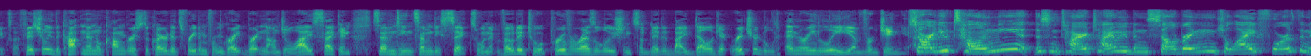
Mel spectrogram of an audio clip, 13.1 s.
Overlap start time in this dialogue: none

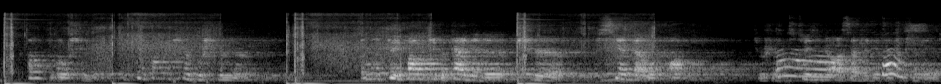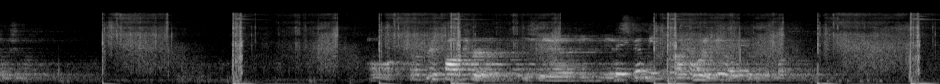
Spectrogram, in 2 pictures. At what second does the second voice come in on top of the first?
7.7 s

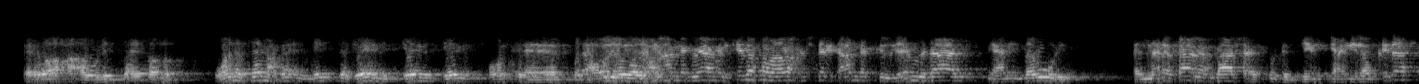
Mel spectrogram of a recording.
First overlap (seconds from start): 5.1 s

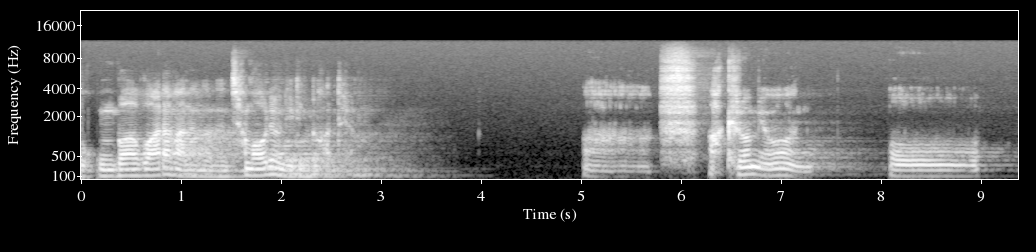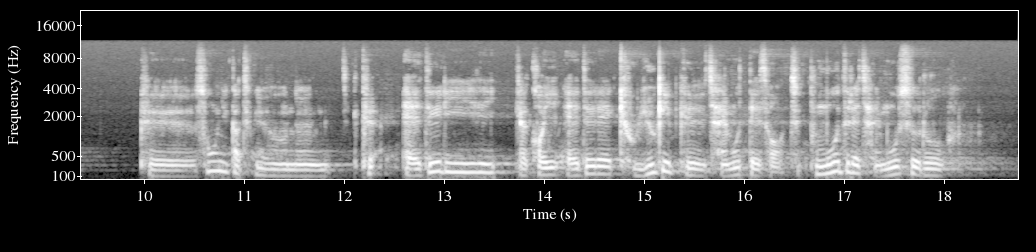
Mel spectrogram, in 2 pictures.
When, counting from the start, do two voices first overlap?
none

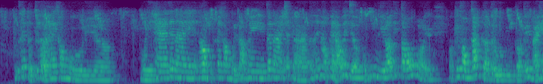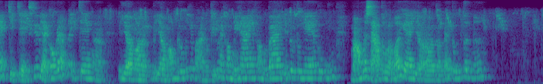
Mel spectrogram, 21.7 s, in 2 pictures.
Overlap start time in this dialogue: none

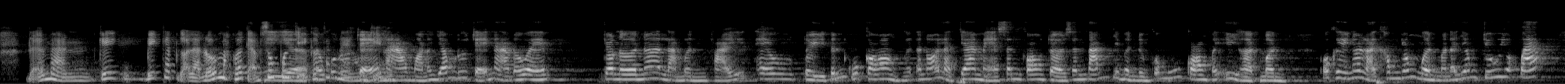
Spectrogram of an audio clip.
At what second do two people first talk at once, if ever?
2.6 s

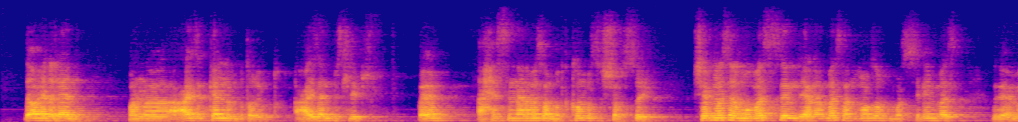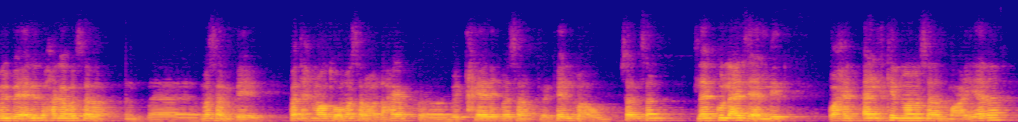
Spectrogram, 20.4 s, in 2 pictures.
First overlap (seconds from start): none

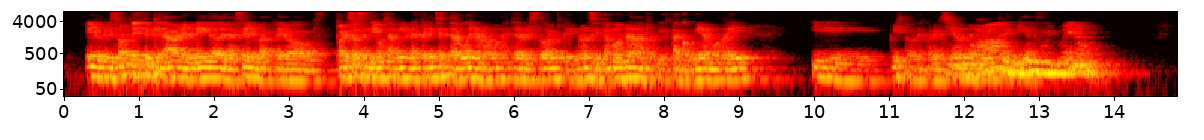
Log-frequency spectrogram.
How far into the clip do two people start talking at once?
11.7 s

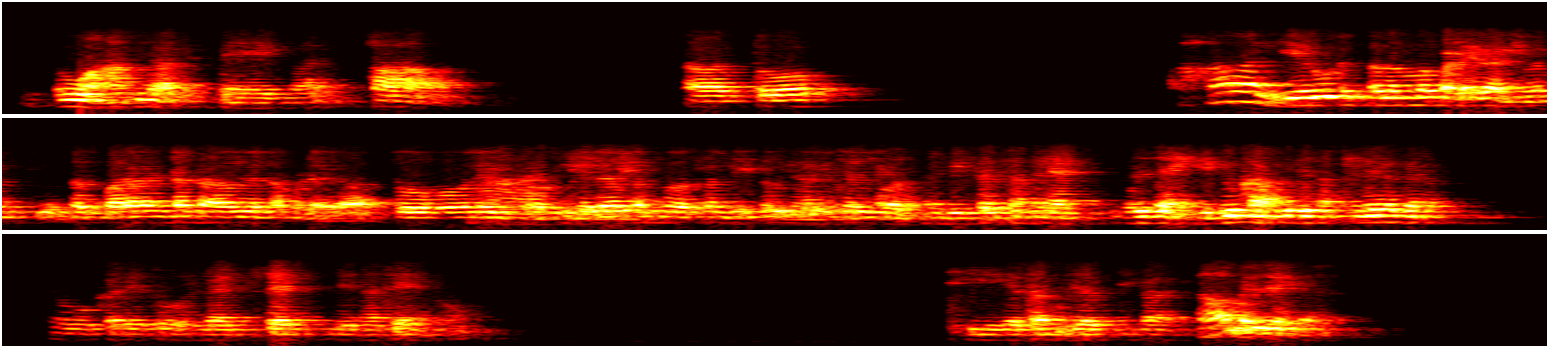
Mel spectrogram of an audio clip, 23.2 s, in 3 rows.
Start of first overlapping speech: 10.0 s

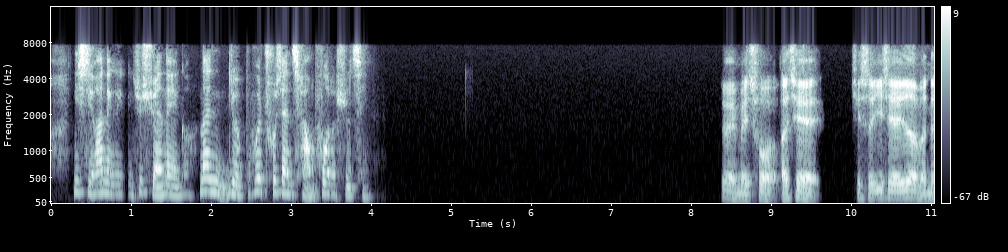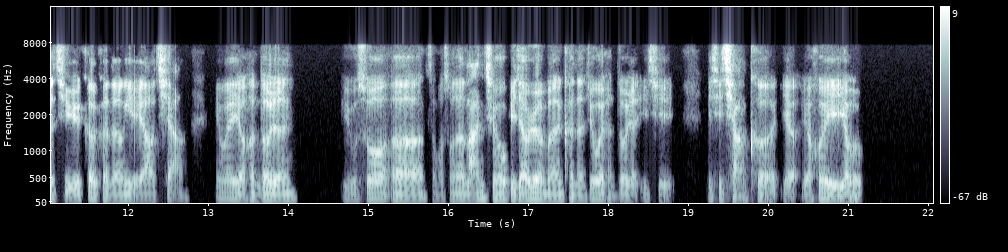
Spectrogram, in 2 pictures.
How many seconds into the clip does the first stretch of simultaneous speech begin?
none

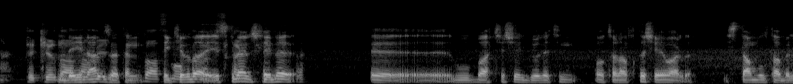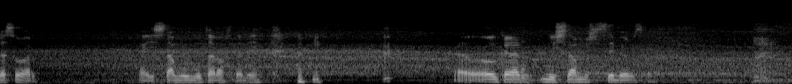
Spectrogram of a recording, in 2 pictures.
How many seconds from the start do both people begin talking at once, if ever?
0.6 s

